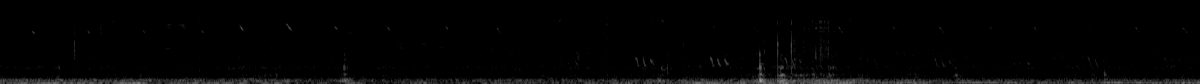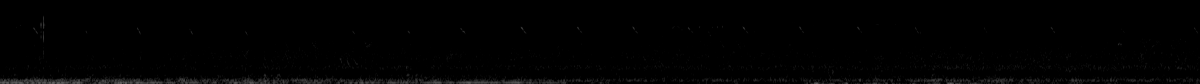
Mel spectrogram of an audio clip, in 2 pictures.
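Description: Faint rustling of a parent bird moving in a grass nest, with a louder brief rustle about a third of the way in, over a low rumble that stops about three quarters of the way through. A long run of faint, short high ticks runs through most of it.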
